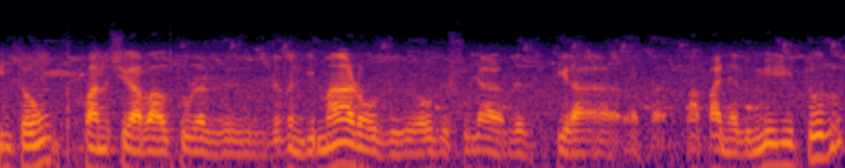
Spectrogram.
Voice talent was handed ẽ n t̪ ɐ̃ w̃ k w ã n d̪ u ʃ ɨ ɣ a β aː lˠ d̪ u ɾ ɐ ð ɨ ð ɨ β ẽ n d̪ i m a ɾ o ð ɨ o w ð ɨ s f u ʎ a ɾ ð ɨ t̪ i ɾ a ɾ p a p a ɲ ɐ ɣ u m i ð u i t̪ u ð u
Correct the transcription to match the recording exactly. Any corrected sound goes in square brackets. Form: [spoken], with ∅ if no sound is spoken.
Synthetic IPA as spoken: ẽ n t̪ ɐ̃ w̃ k w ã n d̪ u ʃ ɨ ɣ a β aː lˠ [t̪] u ɾ ɐ ð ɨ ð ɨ β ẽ n d̪ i m a ɾ o ð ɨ o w ð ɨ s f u ʎ a ɾ ð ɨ t̪ i ɾ a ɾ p a p a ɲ ɐ [ð] u m i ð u i t̪ u ð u

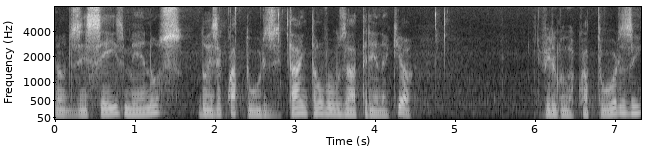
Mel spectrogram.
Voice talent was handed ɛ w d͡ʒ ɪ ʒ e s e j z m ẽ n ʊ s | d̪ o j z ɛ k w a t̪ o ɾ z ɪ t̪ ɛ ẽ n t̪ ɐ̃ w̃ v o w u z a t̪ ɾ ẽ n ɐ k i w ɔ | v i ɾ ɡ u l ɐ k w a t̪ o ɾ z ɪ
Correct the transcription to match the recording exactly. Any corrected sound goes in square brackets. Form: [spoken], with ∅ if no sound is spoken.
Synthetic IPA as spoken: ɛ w d͡ʒ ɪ [z] e s e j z m ẽ n ʊ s | d̪ o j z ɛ k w a t̪ o ɾ z ɪ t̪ [a] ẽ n t̪ ɐ̃ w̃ v o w u z a t̪ ɾ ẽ n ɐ k i [∅] ɔ | v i ɾ ɡ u l ɐ k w a t̪ o ɾ z ɪ

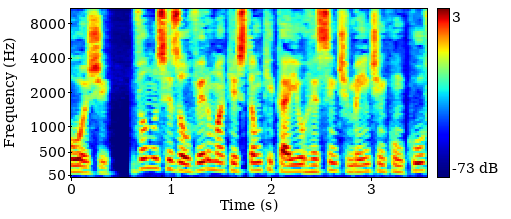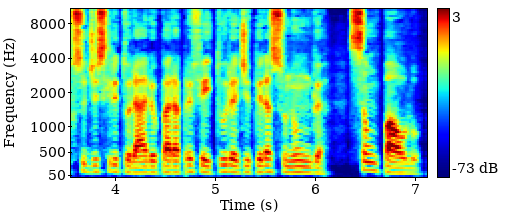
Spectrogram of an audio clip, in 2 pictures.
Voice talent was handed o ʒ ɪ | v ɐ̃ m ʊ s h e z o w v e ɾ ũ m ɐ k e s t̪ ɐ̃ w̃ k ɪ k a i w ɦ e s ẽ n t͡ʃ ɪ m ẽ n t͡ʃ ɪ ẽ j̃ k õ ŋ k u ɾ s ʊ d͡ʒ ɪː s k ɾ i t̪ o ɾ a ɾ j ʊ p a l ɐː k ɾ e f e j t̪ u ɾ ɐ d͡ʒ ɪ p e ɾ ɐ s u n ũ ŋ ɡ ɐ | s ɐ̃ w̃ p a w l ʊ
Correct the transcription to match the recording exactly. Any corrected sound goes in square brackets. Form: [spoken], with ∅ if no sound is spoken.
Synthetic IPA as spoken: o ʒ ɪ | v ɐ̃ m ʊ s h e z o w v e ɾ ũ m ɐ k e s t̪ ɐ̃ w̃ k ɪ k a i w ɦ e s ẽ n t͡ʃ ɪ m ẽ n t͡ʃ ɪ ẽ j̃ k õ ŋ k u ɾ s ʊ d͡ʒ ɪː s k ɾ i t̪ [u] ɾ a ɾ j ʊ p a [ɾ] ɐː [p] ɾ e f e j t̪ u ɾ ɐ d͡ʒ ɪ p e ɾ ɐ s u n ũ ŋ ɡ ɐ | s ɐ̃ w̃ p a w l ʊ

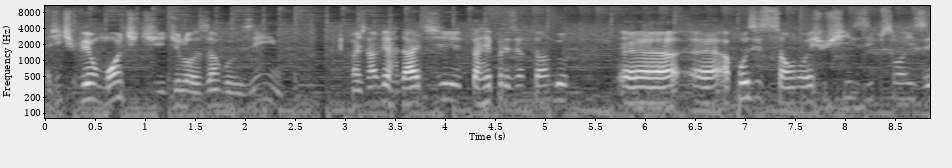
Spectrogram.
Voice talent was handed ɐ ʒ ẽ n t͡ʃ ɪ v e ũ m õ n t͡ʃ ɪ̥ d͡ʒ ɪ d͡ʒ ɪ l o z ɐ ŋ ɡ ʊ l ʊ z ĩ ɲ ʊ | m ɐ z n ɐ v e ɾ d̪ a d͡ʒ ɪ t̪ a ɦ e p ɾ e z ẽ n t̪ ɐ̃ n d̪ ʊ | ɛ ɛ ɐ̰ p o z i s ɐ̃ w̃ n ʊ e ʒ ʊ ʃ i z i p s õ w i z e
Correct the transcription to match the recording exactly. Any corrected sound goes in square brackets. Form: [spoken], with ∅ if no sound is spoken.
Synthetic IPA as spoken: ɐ ʒ ẽ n t͡ʃ ɪ v e ũ m õ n t͡ʃ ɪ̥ d͡ʒ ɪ d͡ʒ ɪ l o z [ɐ̃] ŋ ɡ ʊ l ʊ z ĩ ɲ ʊ | m ɐ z n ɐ v e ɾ d̪ a d͡ʒ ɪ t̪ a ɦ e p ɾ e z ẽ n t̪ ɐ̃ n d̪ ʊ | ɛ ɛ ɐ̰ p o z i s ɐ̃ w̃ n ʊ e [ʃ] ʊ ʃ i z i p s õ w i z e

